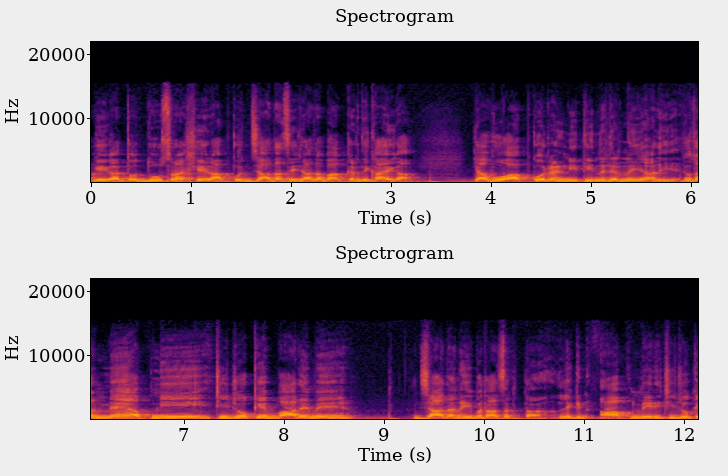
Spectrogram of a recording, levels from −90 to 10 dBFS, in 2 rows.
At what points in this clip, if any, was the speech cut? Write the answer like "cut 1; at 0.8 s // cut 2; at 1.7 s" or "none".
cut 1; at 5.9 s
